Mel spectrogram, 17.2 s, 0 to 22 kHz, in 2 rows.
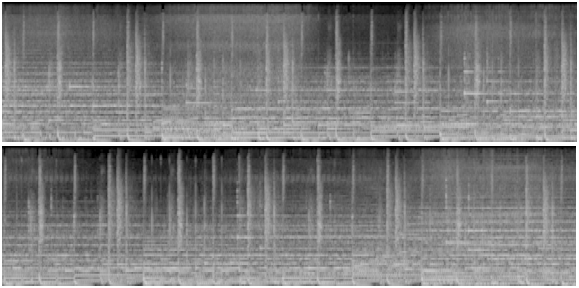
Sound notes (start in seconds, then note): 2.8 water dribbling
